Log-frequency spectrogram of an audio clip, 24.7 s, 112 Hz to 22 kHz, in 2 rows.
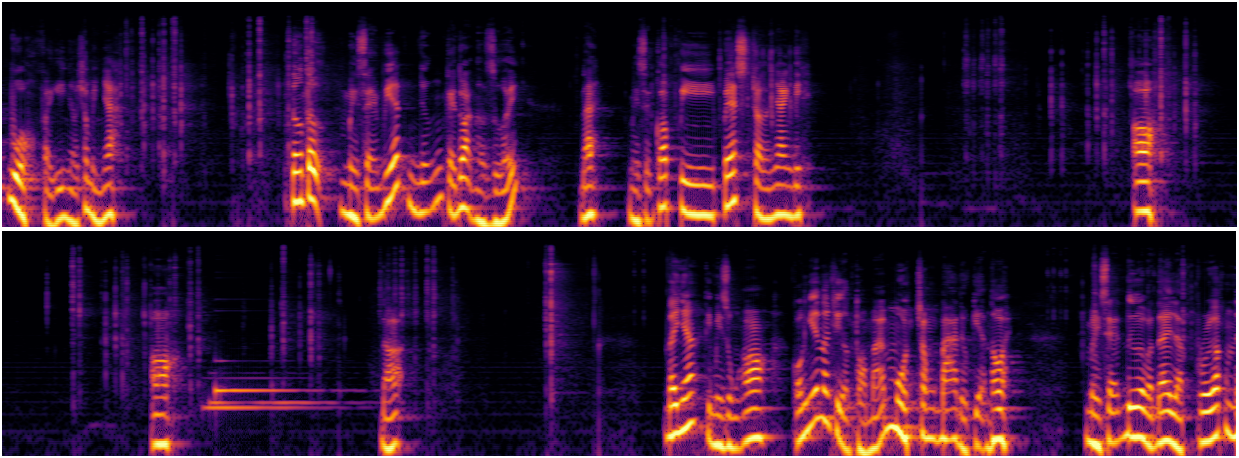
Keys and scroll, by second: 6.6 ctrl+c, 11.9 ctrl+v, 14.2 ctrl+space, 15.4 ctrl+v, 23.2 ctrl+c, 24.2 ctrl+v.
